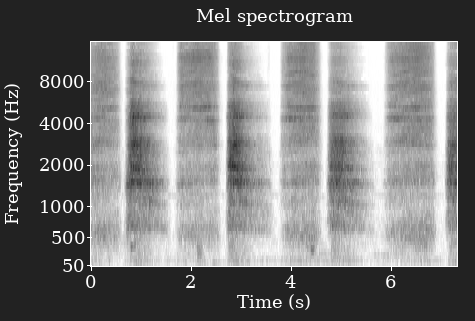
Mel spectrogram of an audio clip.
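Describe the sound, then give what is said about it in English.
Deep breaths drawn in and pushed out through the mouth during a guided meditation, about seven strong breathy rushes in a steady rhythm, fairly loud with brief silent gaps between them, no talking. “See yourself connected to those beings around you as we now breathe again. In through your mouth, out through your mouth. Okay, breathing in.”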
